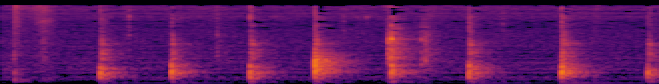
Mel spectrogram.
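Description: A wood-mounted rubber stamp knocking down repeatedly onto ink pad and fabric on a hard tabletop: about nine quick taps, roughly two a second, each with a short ring.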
